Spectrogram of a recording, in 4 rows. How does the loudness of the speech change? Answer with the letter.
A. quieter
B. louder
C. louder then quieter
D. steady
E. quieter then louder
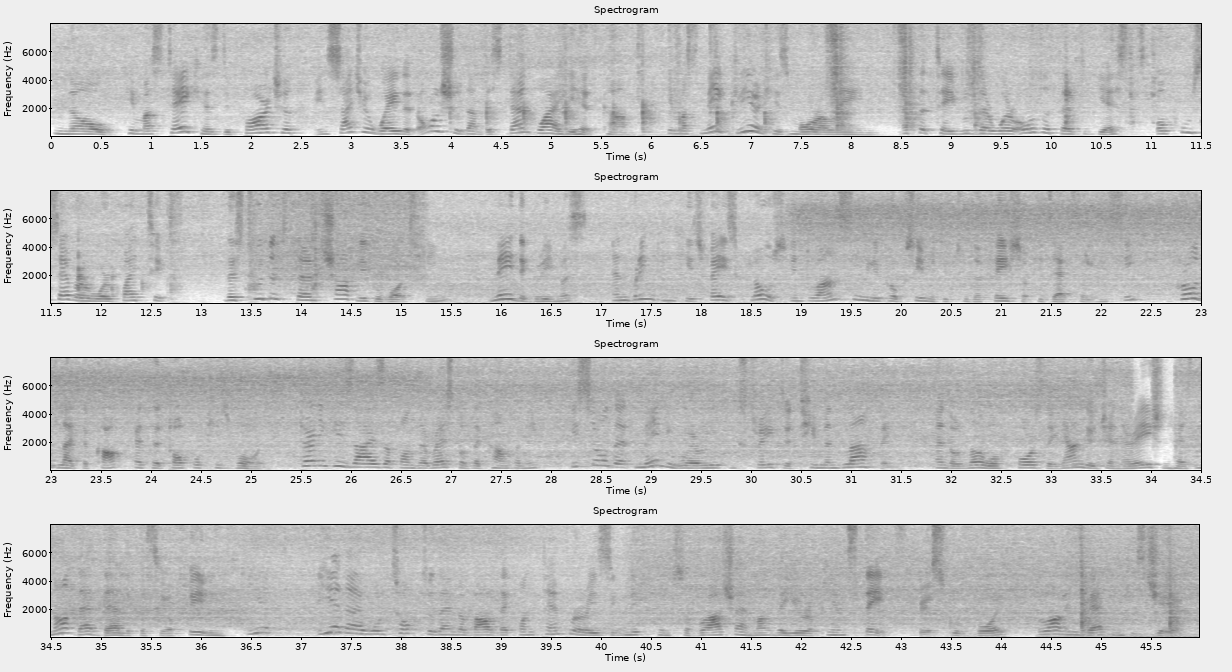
D.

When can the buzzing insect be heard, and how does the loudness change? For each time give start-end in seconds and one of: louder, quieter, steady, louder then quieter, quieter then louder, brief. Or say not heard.
not heard.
